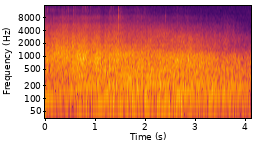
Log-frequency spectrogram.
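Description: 2024 Mazda CX-90 Turbo S driving away down a dirt road, tyres crunching over gravel along with the engine, fading as it pulls off.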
